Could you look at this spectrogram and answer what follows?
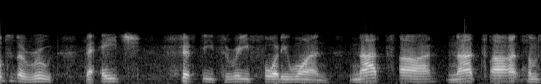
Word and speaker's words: natsar: Natsar, some say natsar.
